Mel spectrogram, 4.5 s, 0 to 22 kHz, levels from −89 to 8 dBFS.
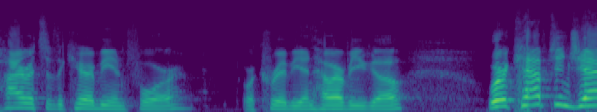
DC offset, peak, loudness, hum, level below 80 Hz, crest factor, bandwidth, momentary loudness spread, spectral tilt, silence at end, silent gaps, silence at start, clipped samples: under 0.1%; -8 dBFS; -28 LUFS; none; -64 dBFS; 20 dB; 9.4 kHz; 13 LU; -6.5 dB/octave; 0 s; none; 0 s; under 0.1%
